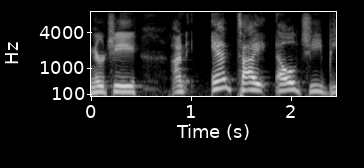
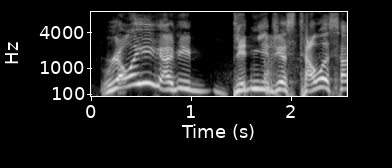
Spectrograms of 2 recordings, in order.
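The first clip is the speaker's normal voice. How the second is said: high, loud disbelieving Really; incredulous; 7 semitones higher, 4 dB louder than usual. Real, not acted. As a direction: scoff in disbelief. Incredulous reaction to candidate's answer.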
